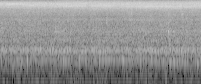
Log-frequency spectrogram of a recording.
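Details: Japanese honey bees fanning through a hot day: a dense, level buzz with a low droning core and faint flickers, under a strong steady high-pitched hiss.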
